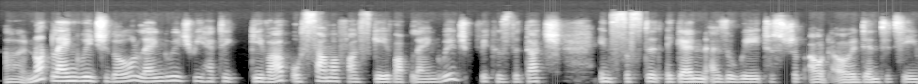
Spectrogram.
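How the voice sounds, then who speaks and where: A woman from Africa, a guest telling her story in an interview, reflective and full of fillers. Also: sits low. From South Africa. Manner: reflective, many fillers, laughs easily.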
